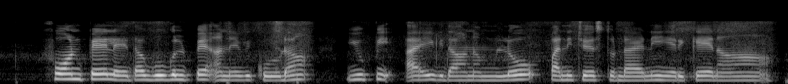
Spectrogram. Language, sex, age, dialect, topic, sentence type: Telugu, female, 18-24, Southern, banking, statement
